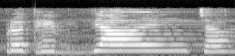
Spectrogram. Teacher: ಥಿ ಮಹಾಪ್ರಾಣ ರಸ್ವ ಬರಬೇಕು, ಅದ್ರ ಮೇಲೆ ಆಘಾತ. ಯಾ ದೀರ್ಘ ಹೇಳಿ ಅನುಸ್ವಾರದ ಉಚ್ಚಾರಣೆ ಅನುನಾಸಿಕ ಯ ರೀತಿ, ಮುಂದೆ ಚ ಬಂದ ಕಾರಣ.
